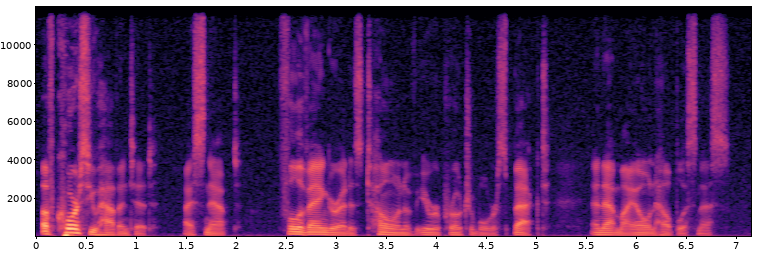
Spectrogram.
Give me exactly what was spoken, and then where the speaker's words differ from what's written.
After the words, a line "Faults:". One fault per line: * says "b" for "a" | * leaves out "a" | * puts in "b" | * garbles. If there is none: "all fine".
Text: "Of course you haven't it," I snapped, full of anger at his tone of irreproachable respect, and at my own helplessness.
"Of course you haven't it," I snapped, full of anger at his tone of irreproachable respect, and at my own helplessness.
Faults:
all fine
